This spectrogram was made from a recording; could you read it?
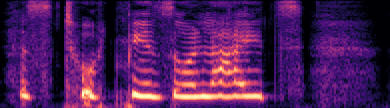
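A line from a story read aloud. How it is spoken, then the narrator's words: Whimpering. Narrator (German): wimmerte sie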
